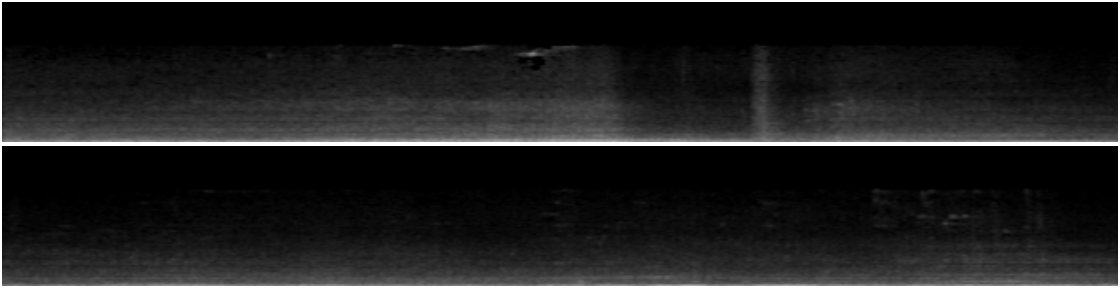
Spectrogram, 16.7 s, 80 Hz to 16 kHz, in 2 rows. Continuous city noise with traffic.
0:06.1 0:16.7

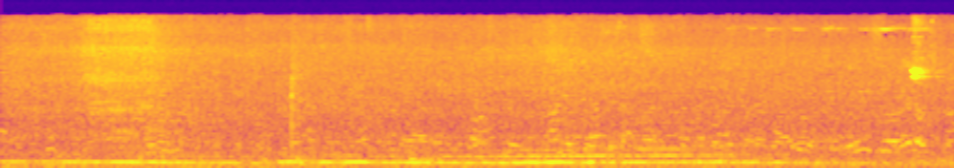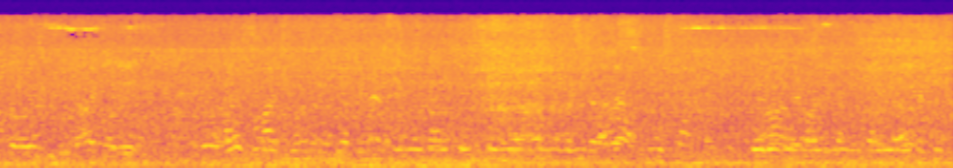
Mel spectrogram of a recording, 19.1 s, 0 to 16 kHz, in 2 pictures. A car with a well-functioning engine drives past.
0:00.0 0:08.8

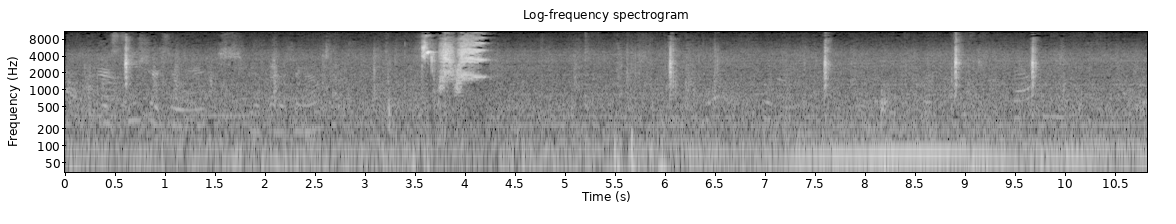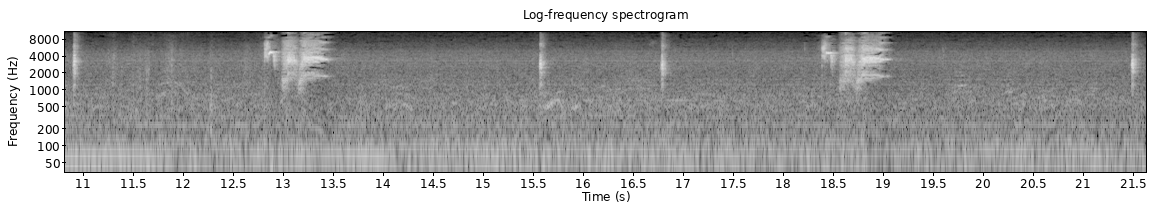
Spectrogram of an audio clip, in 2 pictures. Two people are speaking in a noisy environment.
0:00.4 0:03.9

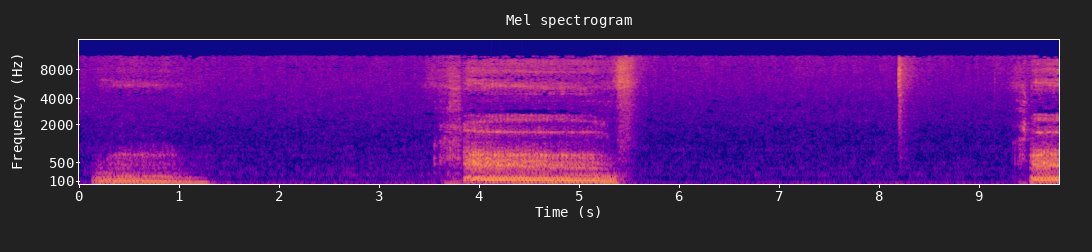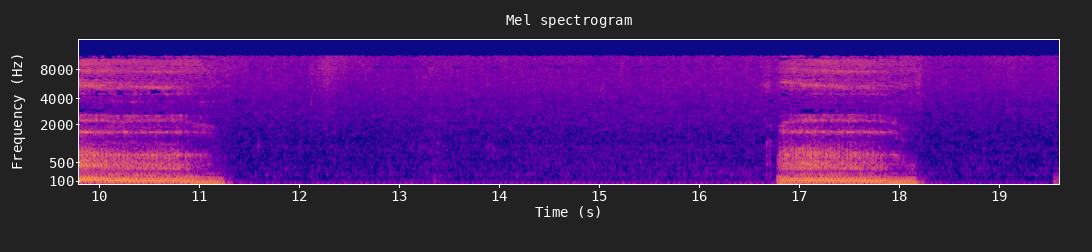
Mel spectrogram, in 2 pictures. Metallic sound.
0:08.1 0:08.3

